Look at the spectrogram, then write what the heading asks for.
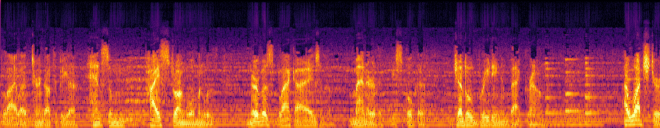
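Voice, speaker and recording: Brief: calm, authoritative lawman narrator, low voice, muffled old radio. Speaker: lead actor and narrator. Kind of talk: 1950s radio drama acting. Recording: dull 1950s radio recording with music.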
